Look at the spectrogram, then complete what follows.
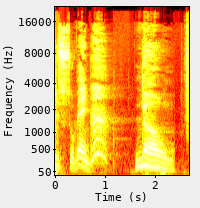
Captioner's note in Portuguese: outro suspiro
